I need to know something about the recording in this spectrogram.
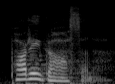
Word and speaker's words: Parighasana: of the inner Journey let's start off with the Sanskrit pronunciation here we go repeat after me parigasana party gahasana one more time good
